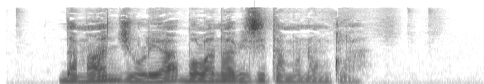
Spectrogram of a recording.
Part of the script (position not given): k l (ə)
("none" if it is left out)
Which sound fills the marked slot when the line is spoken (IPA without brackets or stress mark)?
ə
